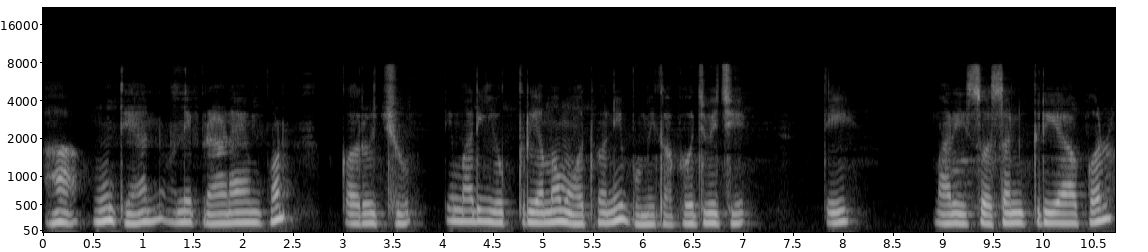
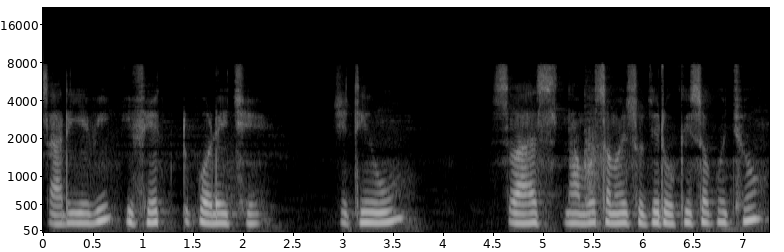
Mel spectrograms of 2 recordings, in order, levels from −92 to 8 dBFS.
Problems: background sounds at intervals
